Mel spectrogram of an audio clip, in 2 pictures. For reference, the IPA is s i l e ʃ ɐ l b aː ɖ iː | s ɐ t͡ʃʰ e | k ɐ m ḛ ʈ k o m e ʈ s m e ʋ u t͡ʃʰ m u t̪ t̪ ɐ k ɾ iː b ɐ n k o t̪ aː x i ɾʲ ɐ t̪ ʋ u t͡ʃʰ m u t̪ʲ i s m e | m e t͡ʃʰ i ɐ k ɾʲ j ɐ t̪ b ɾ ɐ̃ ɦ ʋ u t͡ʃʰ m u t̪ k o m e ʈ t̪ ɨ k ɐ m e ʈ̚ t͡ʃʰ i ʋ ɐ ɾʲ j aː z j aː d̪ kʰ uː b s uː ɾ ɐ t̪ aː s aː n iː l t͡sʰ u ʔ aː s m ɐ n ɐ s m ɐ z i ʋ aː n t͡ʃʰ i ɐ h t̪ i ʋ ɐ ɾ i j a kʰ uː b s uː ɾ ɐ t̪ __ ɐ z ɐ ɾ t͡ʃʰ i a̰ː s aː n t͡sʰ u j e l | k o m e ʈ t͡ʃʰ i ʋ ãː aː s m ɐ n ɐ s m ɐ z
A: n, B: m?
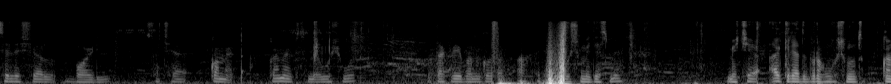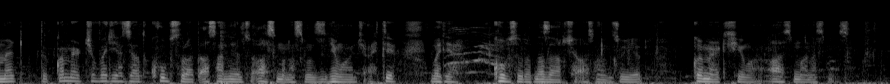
A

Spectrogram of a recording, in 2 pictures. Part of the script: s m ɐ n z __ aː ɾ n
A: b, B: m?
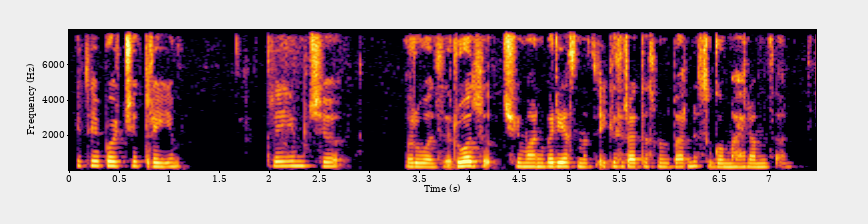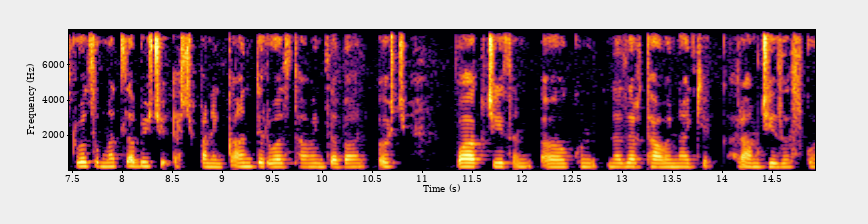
A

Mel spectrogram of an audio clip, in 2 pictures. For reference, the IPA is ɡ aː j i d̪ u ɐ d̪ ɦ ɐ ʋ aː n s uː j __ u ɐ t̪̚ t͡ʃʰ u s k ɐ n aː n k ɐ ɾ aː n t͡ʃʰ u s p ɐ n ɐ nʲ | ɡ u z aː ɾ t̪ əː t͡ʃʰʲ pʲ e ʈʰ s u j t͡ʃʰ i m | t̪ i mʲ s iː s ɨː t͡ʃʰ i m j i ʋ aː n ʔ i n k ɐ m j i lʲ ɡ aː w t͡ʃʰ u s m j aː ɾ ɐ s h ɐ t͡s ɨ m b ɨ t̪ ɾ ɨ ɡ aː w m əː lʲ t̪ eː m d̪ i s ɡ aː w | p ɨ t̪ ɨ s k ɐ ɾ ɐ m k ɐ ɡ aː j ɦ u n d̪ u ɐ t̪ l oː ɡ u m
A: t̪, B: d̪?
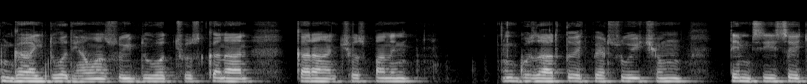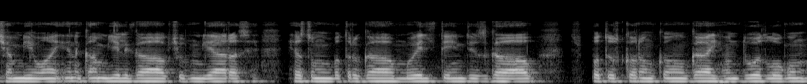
B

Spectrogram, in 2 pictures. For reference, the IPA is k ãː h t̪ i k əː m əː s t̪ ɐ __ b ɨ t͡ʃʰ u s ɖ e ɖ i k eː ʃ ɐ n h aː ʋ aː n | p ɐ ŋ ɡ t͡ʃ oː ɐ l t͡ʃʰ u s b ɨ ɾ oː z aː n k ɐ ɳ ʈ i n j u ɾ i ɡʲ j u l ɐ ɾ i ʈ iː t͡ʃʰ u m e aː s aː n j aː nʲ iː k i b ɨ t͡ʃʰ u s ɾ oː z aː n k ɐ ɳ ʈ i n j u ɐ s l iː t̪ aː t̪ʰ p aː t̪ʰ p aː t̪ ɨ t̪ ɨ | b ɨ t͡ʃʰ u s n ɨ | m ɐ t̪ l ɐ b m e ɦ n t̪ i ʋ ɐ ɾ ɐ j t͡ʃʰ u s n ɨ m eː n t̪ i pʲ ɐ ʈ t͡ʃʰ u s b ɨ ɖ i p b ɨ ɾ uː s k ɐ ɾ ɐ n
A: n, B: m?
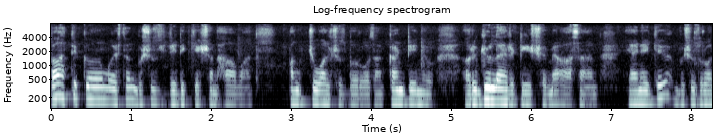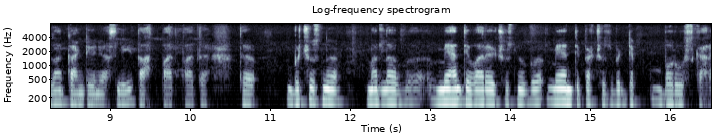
A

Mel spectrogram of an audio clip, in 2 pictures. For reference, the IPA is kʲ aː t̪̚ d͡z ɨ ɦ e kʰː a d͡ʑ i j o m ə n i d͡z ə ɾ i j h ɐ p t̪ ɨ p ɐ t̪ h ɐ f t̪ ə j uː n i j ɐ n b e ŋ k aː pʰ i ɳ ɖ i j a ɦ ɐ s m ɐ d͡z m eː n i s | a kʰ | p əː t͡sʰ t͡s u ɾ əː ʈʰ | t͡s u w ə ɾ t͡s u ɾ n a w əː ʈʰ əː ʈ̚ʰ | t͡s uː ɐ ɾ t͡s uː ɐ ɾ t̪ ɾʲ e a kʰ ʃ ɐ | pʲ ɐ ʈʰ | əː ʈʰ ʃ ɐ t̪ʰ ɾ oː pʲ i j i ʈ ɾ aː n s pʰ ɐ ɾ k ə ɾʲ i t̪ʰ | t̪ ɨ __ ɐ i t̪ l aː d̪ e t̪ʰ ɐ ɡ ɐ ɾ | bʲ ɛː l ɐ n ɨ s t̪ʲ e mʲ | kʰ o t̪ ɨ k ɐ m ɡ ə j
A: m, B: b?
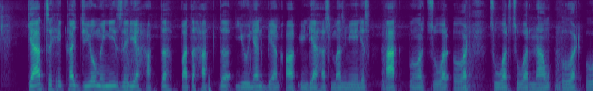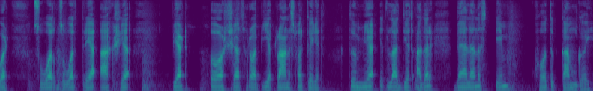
A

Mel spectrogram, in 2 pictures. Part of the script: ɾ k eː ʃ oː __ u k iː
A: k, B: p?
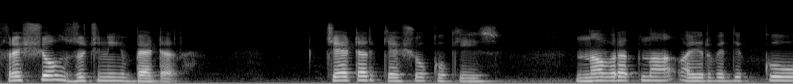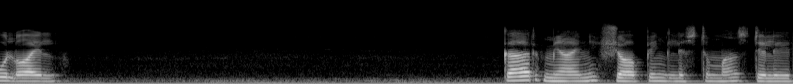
A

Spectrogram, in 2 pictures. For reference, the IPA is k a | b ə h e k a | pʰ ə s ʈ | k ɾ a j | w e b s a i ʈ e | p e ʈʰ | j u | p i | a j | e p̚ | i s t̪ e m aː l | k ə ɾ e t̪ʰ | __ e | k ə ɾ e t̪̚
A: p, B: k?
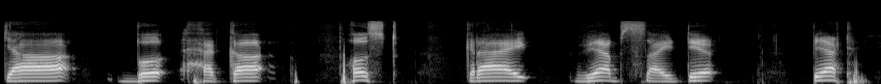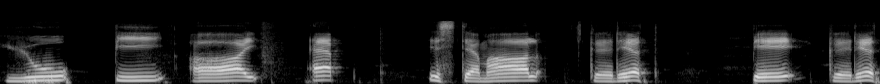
A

